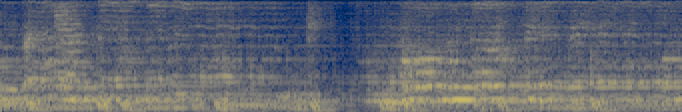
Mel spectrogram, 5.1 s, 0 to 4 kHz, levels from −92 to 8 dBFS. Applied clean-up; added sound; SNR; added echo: neural separator model SepFormer DNS4.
